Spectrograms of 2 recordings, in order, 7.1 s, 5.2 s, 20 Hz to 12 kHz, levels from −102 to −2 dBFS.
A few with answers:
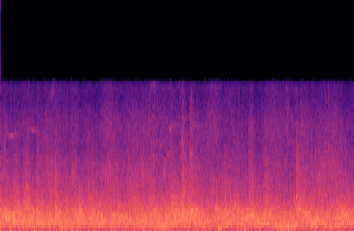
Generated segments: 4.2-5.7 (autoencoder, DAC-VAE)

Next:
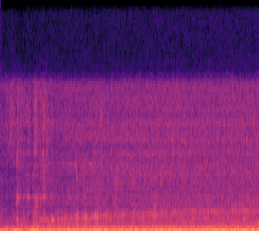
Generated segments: 0.0-0.8 (codec, SNAC)

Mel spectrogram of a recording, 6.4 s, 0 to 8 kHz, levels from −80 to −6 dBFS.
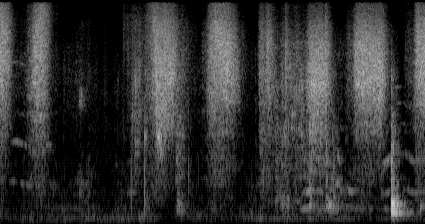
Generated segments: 1.2-2.6 (autoencoder, DAC-VAE)

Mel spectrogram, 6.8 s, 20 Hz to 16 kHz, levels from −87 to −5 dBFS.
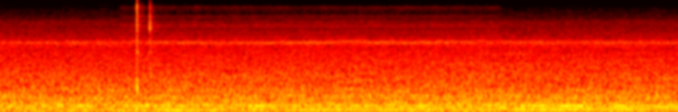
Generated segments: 1.2-5.0 (autoencoder, DAC-VAE)

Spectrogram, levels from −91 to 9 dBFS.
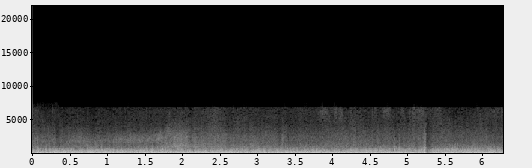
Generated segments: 1.3-1.8 (codec, DAC); 2.2-3.8

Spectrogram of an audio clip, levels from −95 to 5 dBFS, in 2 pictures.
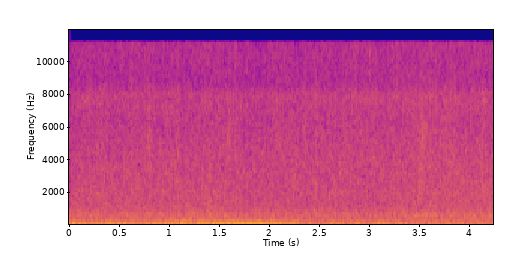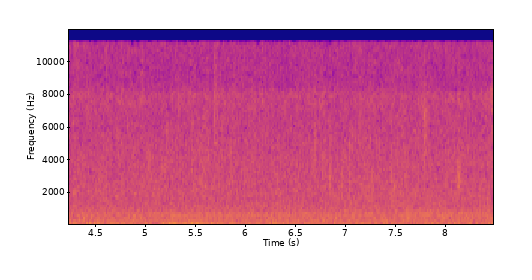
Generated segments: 0.0-5.1 (vocoder, Vocos); 7.0-8.5

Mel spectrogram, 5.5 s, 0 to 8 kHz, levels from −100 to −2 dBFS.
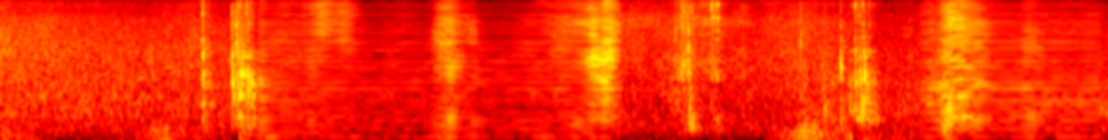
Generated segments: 1.3-3.1 (vocoder, HiFi-GAN); 4.6-5.5

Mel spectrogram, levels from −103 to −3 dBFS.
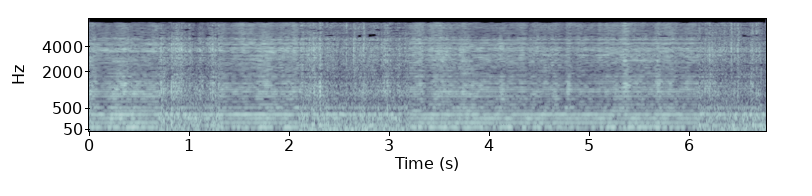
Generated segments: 0.0-0.7 (vocoder, HiFi-GAN); 1.3-2.1; 3.2-6.1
